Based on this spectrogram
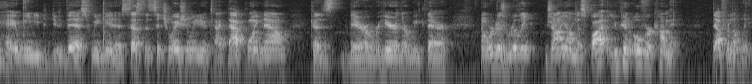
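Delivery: ordinary delivery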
